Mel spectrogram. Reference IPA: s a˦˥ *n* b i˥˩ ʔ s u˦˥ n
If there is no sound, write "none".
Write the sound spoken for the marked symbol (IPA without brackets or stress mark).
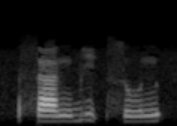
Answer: n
